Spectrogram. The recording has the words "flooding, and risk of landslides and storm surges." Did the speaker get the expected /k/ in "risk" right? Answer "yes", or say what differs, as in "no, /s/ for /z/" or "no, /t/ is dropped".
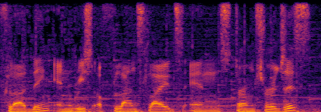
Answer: no, /k/ is dropped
